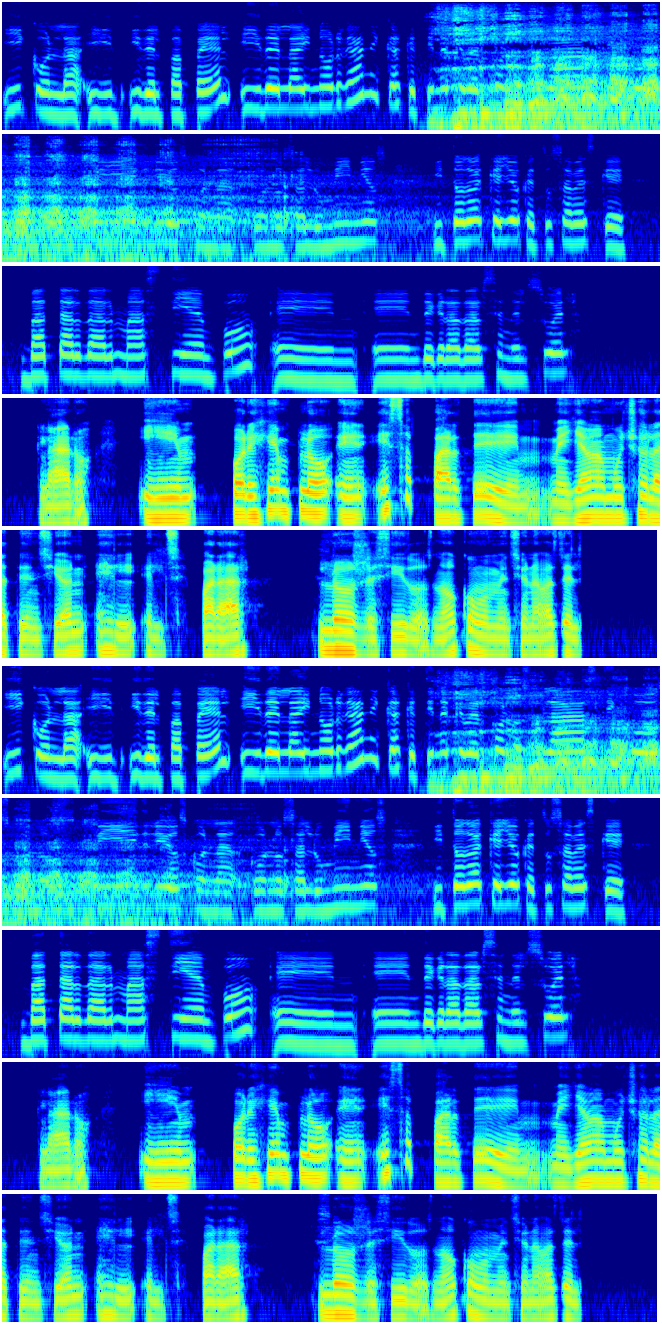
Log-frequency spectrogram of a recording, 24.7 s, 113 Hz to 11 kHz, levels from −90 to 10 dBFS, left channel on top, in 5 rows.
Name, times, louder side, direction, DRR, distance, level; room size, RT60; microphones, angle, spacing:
voice 1, 0.0-7.8 8.2-9.6 10.0-14.2 22.1-22.3 23.3-23.4, right 2 dB, 40° right, 6.1 m, -40 dB
sound 1, 3.2-7.8, left 3 dB, 35° left, 0.6 m, -38 dB
voice 2, 15.1-15.5 15.8-16.3 16.5-21.6 22.1-24.1, left 4 dB, 60° left, 1.0 m, -26 dB
open air
head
